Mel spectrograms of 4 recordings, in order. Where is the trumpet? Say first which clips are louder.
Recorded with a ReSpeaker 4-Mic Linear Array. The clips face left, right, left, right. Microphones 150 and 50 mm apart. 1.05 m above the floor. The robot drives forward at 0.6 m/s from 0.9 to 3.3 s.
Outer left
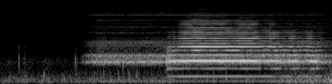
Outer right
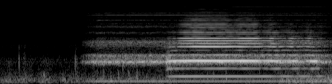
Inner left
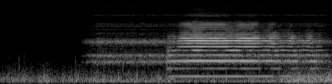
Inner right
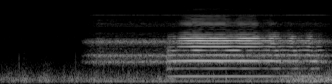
Outer right 2 dB, inner right 2 dB; 15° right (ahead or behind), 0.7 m; by 3.2 s 10° right (ahead or behind), 0.9 m.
